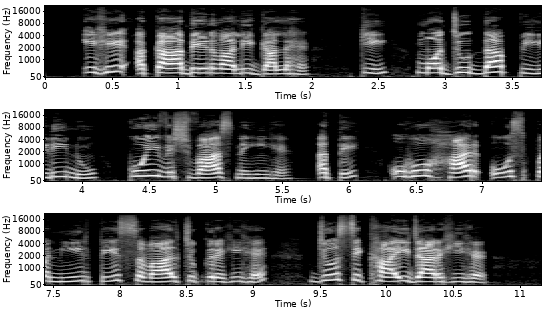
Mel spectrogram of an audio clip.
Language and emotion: Punjabi, disgusted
